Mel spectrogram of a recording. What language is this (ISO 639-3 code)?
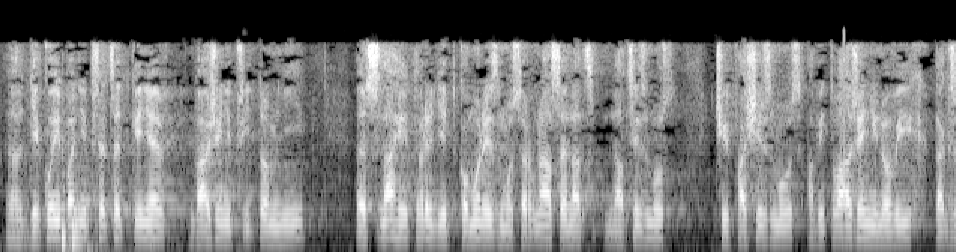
ces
